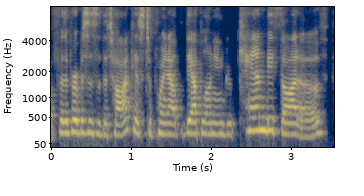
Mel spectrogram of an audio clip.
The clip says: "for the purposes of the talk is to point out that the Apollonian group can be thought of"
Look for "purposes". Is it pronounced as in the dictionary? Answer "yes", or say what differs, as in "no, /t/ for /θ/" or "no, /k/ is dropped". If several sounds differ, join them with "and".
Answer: yes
